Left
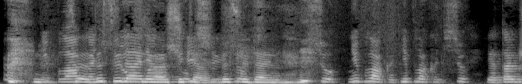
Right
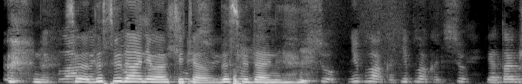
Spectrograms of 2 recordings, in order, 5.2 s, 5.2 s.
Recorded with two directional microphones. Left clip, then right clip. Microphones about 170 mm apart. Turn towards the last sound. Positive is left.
turn(degrees=-10)  # may be behind; listen again after turning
